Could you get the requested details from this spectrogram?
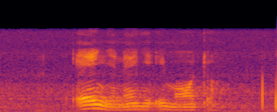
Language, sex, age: Zulu, male, 21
